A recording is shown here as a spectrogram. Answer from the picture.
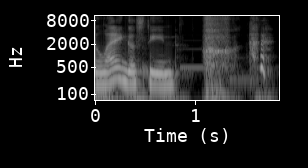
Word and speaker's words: langoustine: lobster from what to Google langin langin okay langoustine I got I got to make sure I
